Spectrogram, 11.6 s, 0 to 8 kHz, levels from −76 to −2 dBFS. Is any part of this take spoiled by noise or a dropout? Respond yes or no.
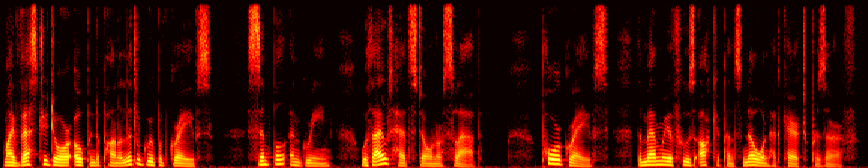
no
